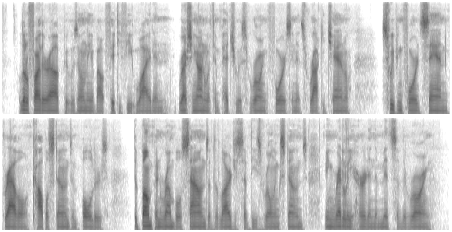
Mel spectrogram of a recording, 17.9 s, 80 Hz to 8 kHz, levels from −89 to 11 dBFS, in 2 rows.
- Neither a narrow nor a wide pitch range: No, narrow, 0.9 semitones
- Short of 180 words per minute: Yes, average, 165 wpm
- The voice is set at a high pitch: No, very low, 90 Hz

